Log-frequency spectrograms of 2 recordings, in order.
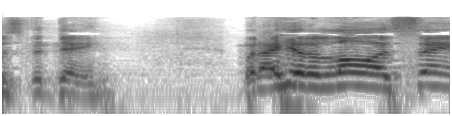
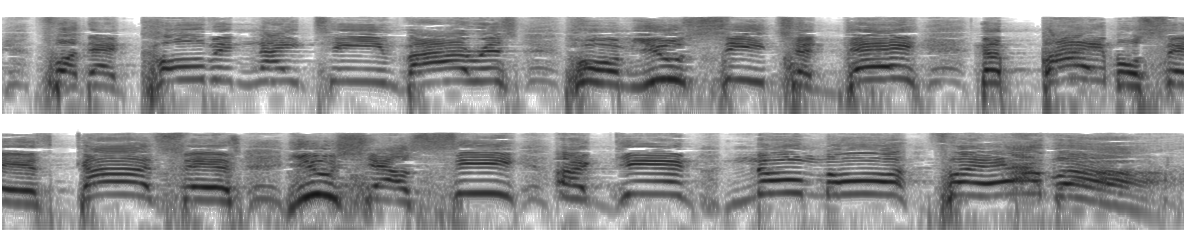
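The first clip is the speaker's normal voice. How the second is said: rising to a loud, slow preached shout; climbing sermon cry; preaching at full force; 4 semitones higher, 4 dB louder than usual. Acted. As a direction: build the crowd up to the promise.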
